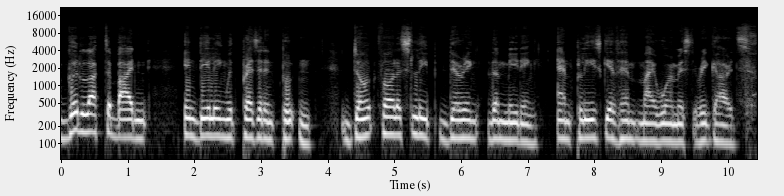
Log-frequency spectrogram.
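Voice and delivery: a hint of Trump signing off; Trump impression. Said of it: "I don't have the best Trump".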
